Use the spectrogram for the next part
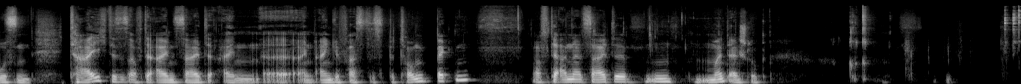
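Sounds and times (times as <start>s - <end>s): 
speech: 0.0s - 7.8s
sipping tea: 8.2s - 9.8s.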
